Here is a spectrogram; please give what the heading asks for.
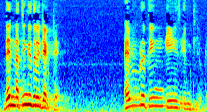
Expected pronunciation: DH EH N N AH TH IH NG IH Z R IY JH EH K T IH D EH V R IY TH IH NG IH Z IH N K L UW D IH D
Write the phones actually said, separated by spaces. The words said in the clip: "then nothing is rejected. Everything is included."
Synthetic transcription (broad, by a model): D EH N N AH T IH NG IH Z R IY JH EH K T IH D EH V R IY T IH NG IH Z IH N K L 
